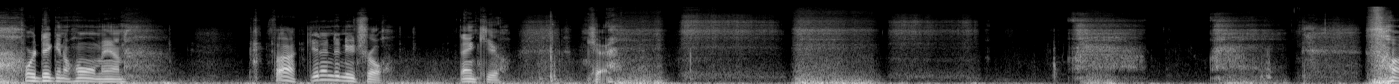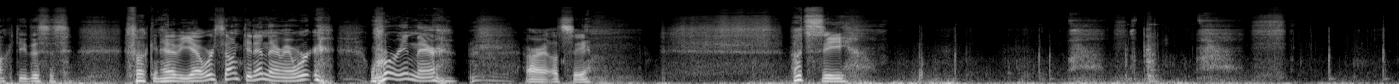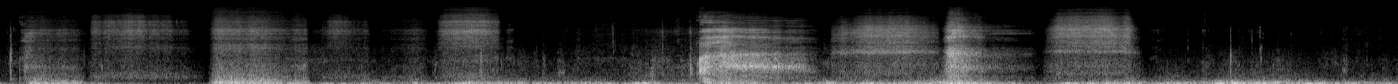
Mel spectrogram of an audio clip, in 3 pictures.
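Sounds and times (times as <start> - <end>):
heavy straining breaths: 5.2 - 10.0, 10.6 - 11.5, 12.1 - 13.7, 18.6 - 27.1, 28.0 - 33.2, 34.9 - 39.5.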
